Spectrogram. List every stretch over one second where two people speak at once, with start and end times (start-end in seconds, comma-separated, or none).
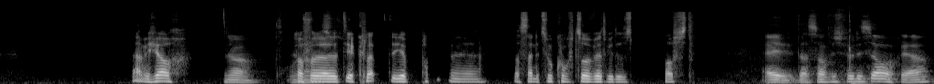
none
